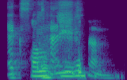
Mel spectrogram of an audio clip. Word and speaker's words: extension: Extension. Extension. Extension. Yeah, it's not what we say in India. Extension. In India, we say just the opposite.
